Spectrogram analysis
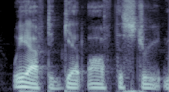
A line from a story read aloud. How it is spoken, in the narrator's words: Mike whispered in my ear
